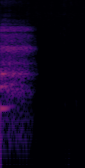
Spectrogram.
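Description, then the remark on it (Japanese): A single short, breathy fizzing hiss, like a whispered imitation of carbonated foam bubbling in the ear during ear cleaning, fades quickly into silence. “シュワシュワシュワ。シュワシュワシュワ。”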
